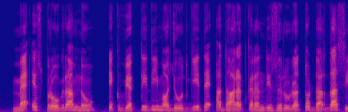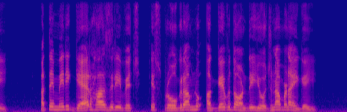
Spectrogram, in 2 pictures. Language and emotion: Punjabi, fearful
